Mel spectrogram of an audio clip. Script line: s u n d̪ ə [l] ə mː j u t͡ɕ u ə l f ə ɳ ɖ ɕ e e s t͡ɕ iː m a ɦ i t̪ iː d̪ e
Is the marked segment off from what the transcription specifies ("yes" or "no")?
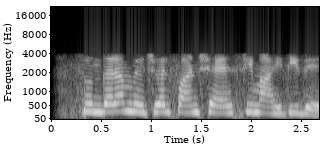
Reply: yes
